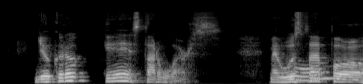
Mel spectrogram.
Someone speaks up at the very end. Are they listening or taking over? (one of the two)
listening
